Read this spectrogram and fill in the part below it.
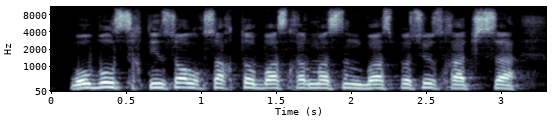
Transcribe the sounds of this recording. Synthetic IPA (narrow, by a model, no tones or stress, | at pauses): wo̞blˠəst̪əq̚d̪e̞nsɑwlˠəqsɑqt̪ɑwbɑsqɑɾmɑsənəɴbɑspəsɵzqɑt̪ʃə̥sə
